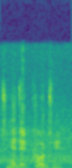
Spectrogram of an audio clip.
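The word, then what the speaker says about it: Hidegkuti: The scorer's name is pronounced Hidikuti, I hope.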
